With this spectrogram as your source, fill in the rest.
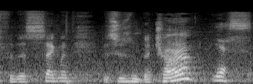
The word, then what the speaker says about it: Bechara: My guest for this segment is Susan Bechara.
